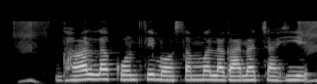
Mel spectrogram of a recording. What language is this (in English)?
Chhattisgarhi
